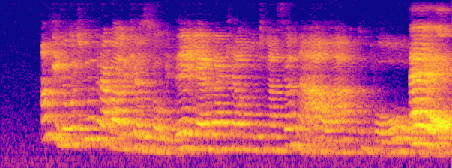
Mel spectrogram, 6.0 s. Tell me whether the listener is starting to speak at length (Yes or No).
Yes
